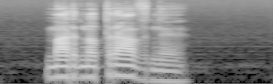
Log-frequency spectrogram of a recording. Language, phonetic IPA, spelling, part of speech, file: Polish, [ˌmarnɔˈtravnɨ], marnotrawny, adjective, Pl-marnotrawny.ogg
